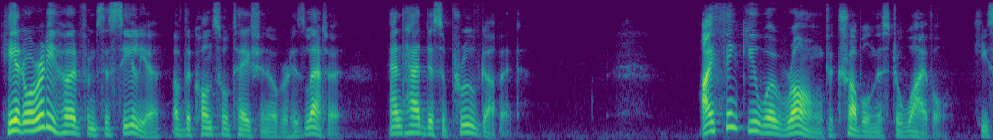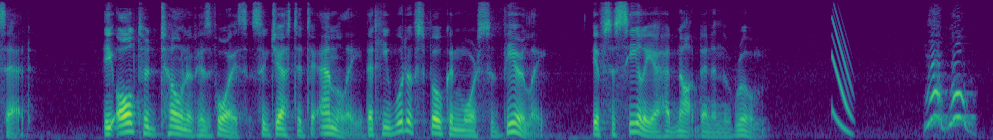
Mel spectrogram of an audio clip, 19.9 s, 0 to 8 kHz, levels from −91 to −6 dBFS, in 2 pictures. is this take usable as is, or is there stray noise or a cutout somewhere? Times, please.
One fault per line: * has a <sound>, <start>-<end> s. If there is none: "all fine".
* has a chirp, 18.2-18.5 s
* has a bark, 19.2-19.7 s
